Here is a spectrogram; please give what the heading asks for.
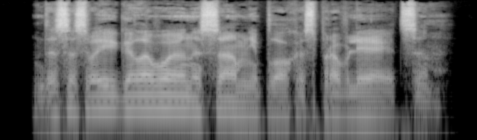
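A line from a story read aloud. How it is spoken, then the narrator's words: Sigh. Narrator (Russian): вздохнул Полозов-старший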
